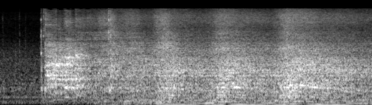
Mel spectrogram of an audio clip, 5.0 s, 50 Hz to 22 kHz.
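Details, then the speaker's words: 2004 Honda Civic 1.7, about 200,000 miles, towed in with a crank no-start; starts only with throttle, revs surging and sagging, choppy, dies or idles very rough on its own; rough running. "it does start and run. Running pretty choppy, then it dies if you let it idle."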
